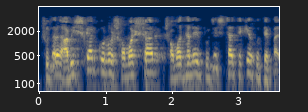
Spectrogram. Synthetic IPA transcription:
ʃut̪ʰoŋabiʃkaɾkonoʃɔmaʃːaɾʃɔmad̪ʱaneɾpɾot͡ɕiʃʈʰat̪ʰekeɦot̪epaɾe

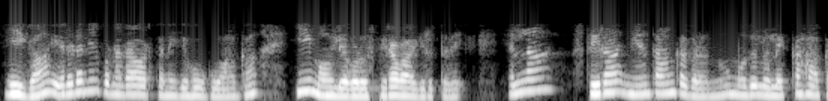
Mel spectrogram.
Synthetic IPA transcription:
iːɡɐɛɾɐɽɐne̞ːpuɳɐɾaːʋɐɾt̪ɐneɡe̞ɦo̞ːɡuʋaːɡɐiːmɐwljɐɡɐɭust̪ʰiɾɐʋaːɡiɾut̪ːɐd̪e̞ | ɛlːɐst̪ʰiɾɐnjɐnt̪aːŋkɐɡɐɭɐnːumɔd̪ɐlulɛkːɐɦaːk

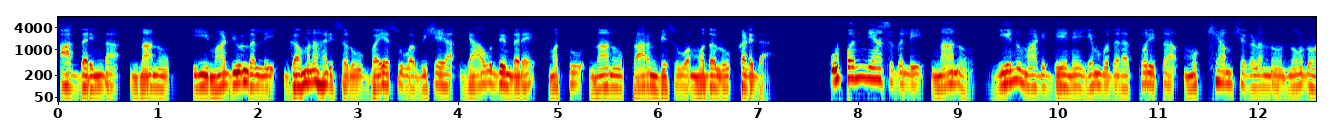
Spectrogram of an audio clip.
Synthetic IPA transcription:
aːd̪ːɐɾind̪ɐnaːnu | iːmaːɖjulnɐlːiɡɐmɐnɐɦɐɾisɐlubʱɐjɐsuʋɐʋiʂɐjɐjaːʋud̪end̪ɐɾe̞mɐt̪ːunaːnupɾaːɾɐmbʱisuʋɐmɔd̪ɐlukɐɭɛd̪ɐ̰ | upɐnjaːsɐd̪ɐlːinaːnṵe̞ːnumaːɽid̪ːe̞ːne̞embud̪ɐɾɐt̪ʋɐɾit̪ɐmukʰjaːmʂɐɡɐɭɐnːunɔːɽoː

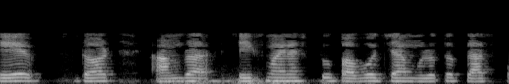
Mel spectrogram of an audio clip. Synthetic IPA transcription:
e | ɖɔʈa̰mɾasiksmajnasʈupabod͡ʑamulot̪oplasfo

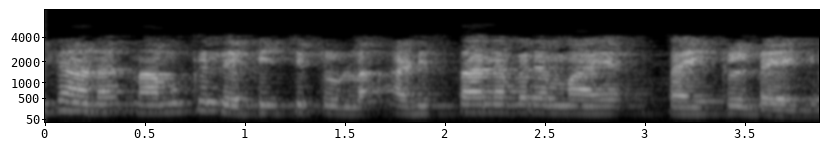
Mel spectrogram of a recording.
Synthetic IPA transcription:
iðaːɳɨnɐmukːɨle̞bʱit͡ɕːiʈːuɭːɐʔʔɐɽist̪ʰaːnɐʋɐɾɐmaːjɐsɐjkːɐɭɖɐjɡɐ

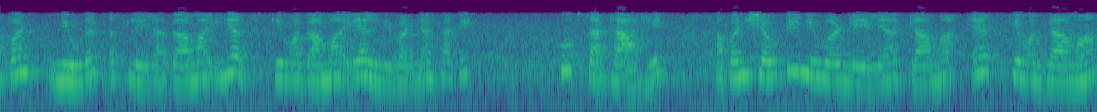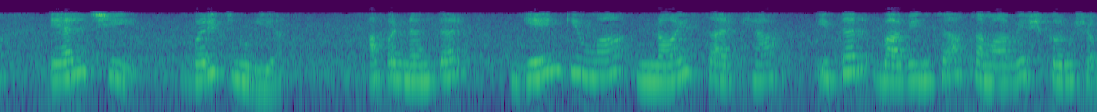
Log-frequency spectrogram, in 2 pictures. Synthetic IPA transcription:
apəɳniʋɽət̪əslela̰ɡamajəs | kĩw̃ʋaɡamaelniʋəɽɳjasaʈiː | kʰuːpsaʈʰaːɦe | a̰pəɳɕewʈiːniʋəɽleljaɡamaeskĩw̃ʋaɡama | elɕiː | bəɾiːt͡sunlijə̰ | apəɳnənt̪əɾ | ɡenkĩw̃ʋanɔjsaɾkʰja | it̪əɾbabiɲt͡sasəmaʋeɕkəɾuːɕək

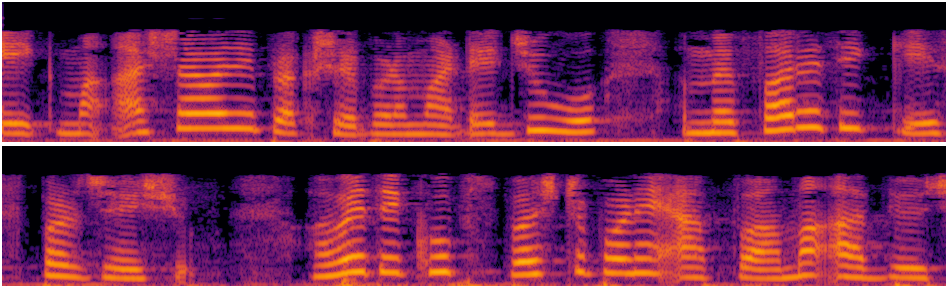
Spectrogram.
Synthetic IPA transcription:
ekmã̰ʔaʃaʋad̪ipɾəkʃepəɳmaʈed͡ʒuoəmẽfəɾit̪ʰikespəɾd͡ʒəjʃṵ̃ | ɦəʋet̪ekʰubspəʃʈpəɳeʔapʋamã̰ʔaʋjũt͡ʃʰ

